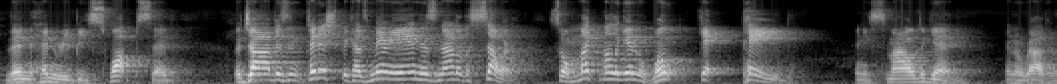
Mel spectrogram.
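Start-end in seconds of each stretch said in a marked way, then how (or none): 2.3-8.0 1 mean official. A narrator's reading. Henry B. Swap's mean remark.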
